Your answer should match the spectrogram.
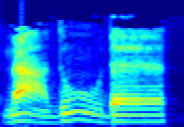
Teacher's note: وتقف على التاء هكذا بالهمس اللطيف دون القلقلة أو تحريك الصوت بشدة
